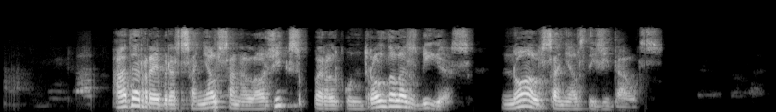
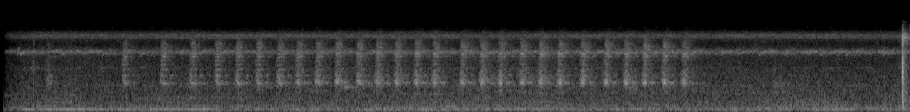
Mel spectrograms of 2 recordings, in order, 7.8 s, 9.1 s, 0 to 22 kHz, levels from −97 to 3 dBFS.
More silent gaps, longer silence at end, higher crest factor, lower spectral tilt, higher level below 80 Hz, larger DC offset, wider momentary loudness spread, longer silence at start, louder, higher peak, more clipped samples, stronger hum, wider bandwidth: first, 4.88-5.01 s vs none; first, 1.15 s vs 0 s; second, 18 dB vs 38 dB; about the same, -3.5 dB/octave vs -2.5 dB/octave; first, -60 dBFS vs -66 dBFS; neither; first, 15 LU vs 6 LU; first, 0.8 s vs 0.05 s; first, -17 LUFS vs -46 LUFS; first, -2 dBFS vs -10 dBFS; neither; neither; second, 8.2 kHz vs 10 kHz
